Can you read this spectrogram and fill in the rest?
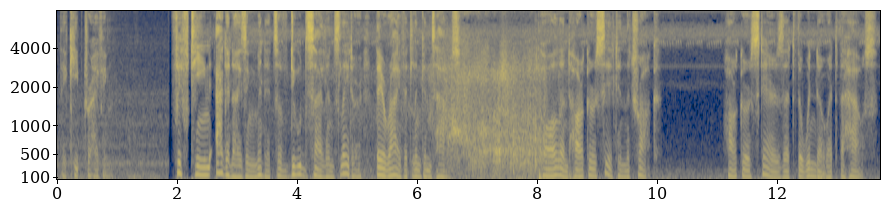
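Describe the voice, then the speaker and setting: Unhurried male drama narrator. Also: lowish voice, a little mellow, slight background noise. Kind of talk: scripted audio drama narration. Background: music.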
